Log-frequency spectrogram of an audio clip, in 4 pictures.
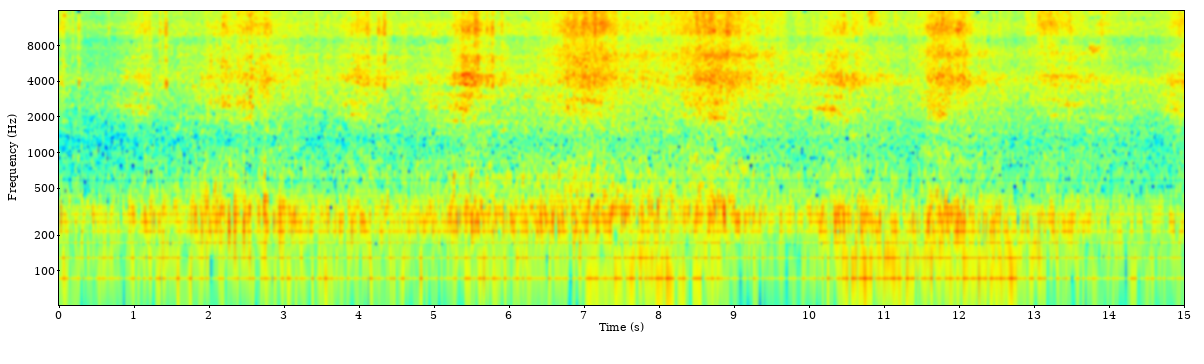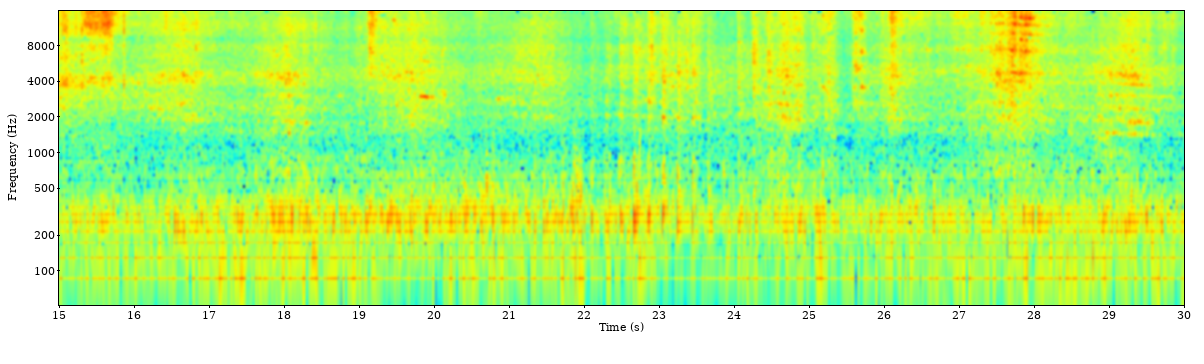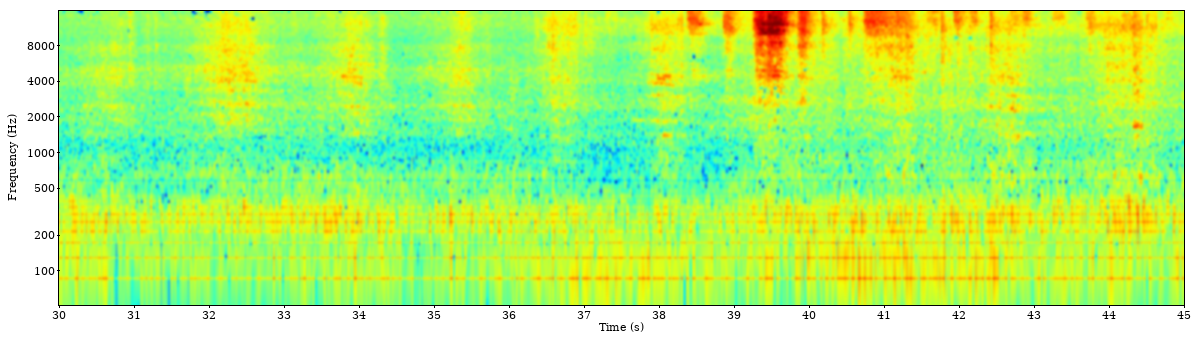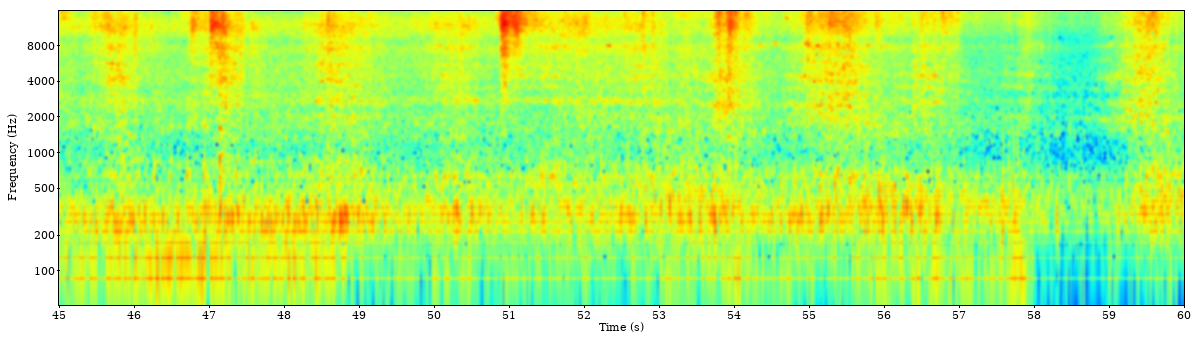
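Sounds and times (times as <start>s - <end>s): train clicks and clanks: 0.0s - 60.0s
train wheels rumbling on rails: 0.0s - 60.0s.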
